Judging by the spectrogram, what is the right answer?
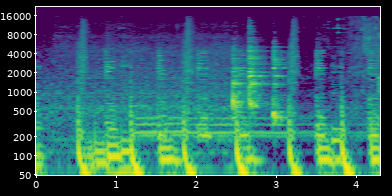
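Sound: onions frying in a pan for chicken biryani

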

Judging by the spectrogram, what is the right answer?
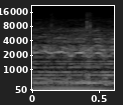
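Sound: horse neighing in a video game

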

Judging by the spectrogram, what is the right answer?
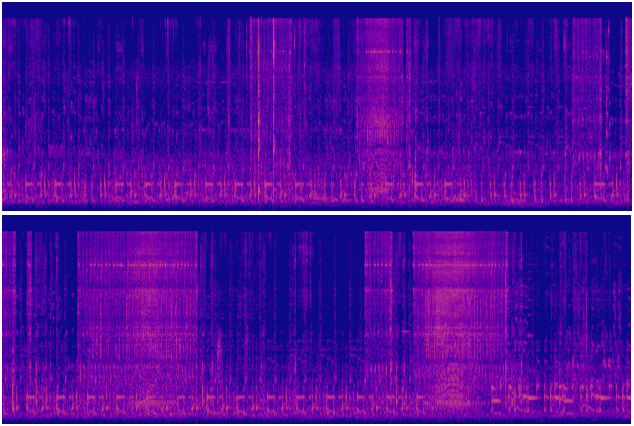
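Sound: sewing machine stitching a DIY compression bag

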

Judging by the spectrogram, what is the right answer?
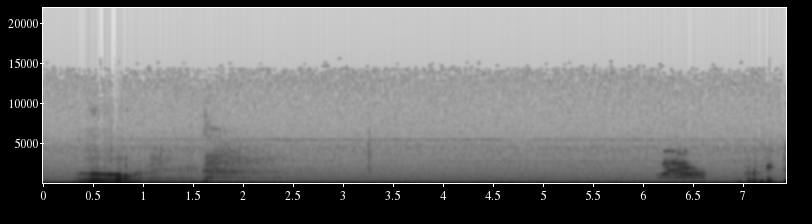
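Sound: cat meowing in Minecraft video game

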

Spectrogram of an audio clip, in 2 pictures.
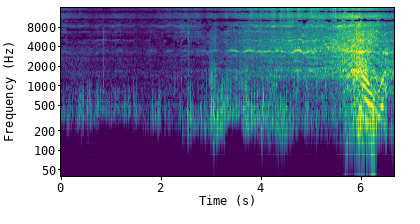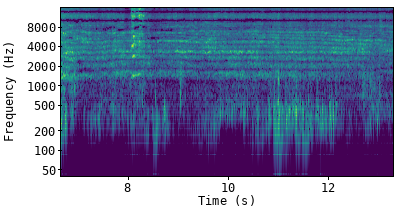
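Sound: Traxxas Slash 4x4 RC car driving past on snow

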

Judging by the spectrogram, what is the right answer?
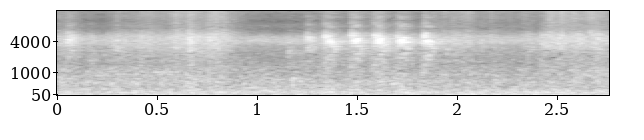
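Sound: songbirds and doves calling in backyard aviary

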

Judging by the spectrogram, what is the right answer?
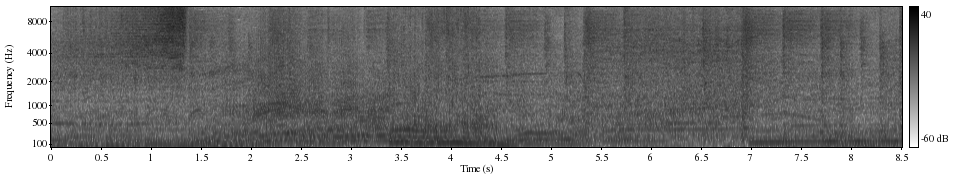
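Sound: Ford F-150 EcoBoost off-road truck racing in Baja

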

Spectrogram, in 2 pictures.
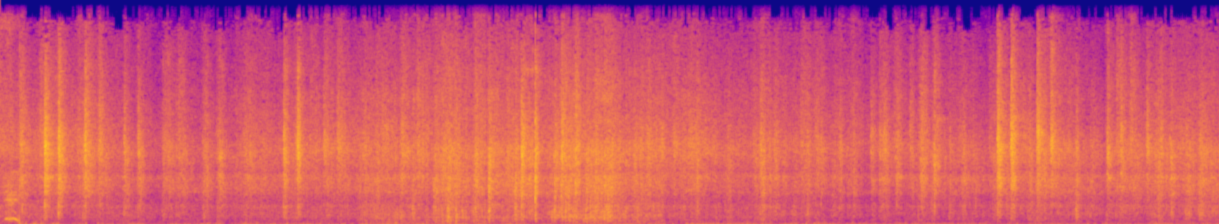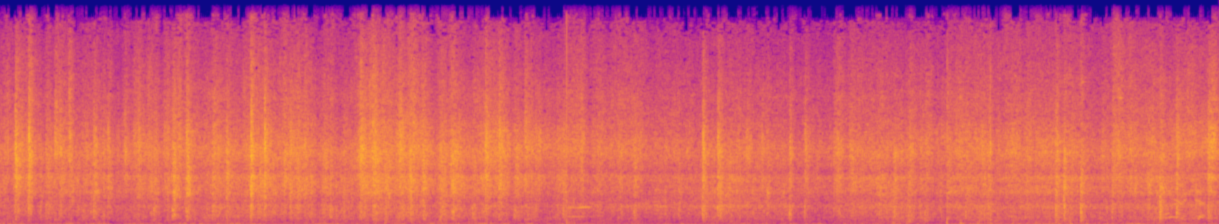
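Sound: train ride, filmed from the train

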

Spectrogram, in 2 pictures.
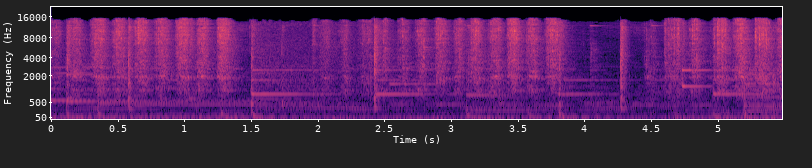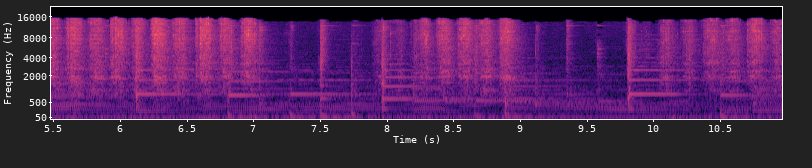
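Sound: zesting a lemon peel for marinade

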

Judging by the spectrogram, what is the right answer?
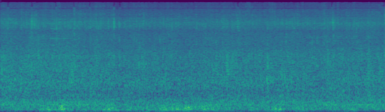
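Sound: heavy rain and strong wind

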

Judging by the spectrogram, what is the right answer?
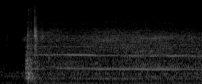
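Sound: BAIC U5 Plus rear electric power window moving

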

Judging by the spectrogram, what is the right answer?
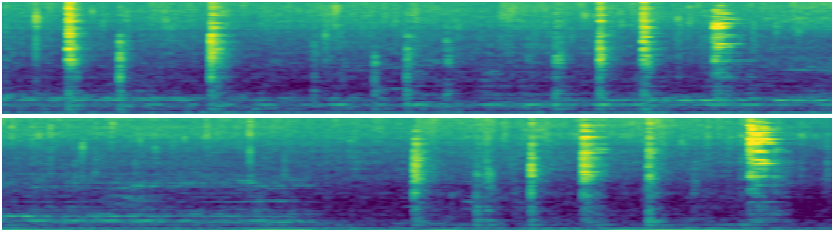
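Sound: ginger, garlic and onion frying in a pan

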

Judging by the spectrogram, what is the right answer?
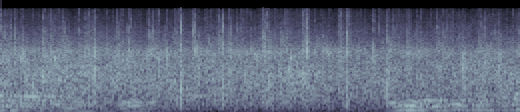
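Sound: applause

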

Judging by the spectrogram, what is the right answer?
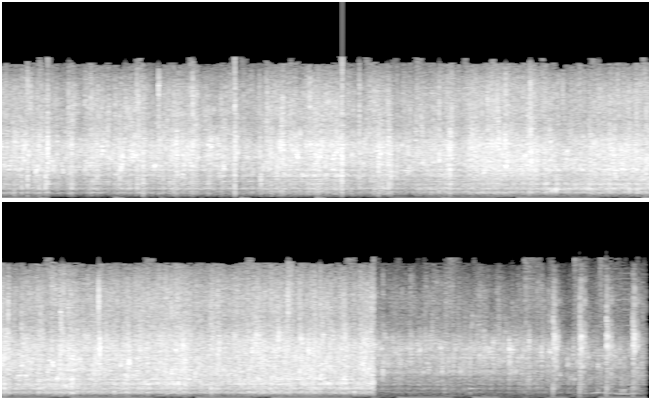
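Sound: chile frying in a hot pot

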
